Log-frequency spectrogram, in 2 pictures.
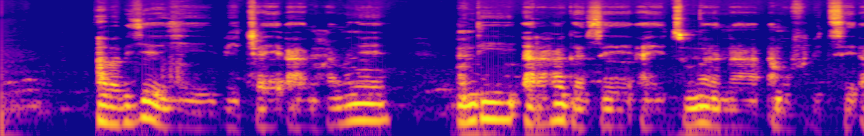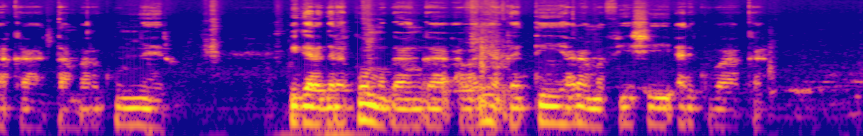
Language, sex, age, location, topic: Kinyarwanda, male, 18-24, Nyagatare, health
